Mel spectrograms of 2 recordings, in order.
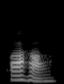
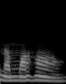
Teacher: अच्या पुढे जे dot किंवा ठिपके लावले आहेत त्याला विसर्ग म्हणतात आणि ह्याचा उच्चार ह असा होतो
